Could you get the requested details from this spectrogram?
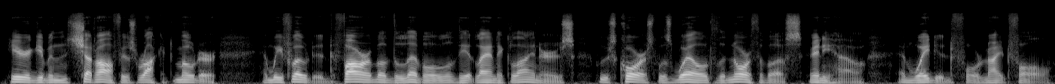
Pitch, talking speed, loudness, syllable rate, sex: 95 Hz, 180 wpm, -21 LUFS, 5.3 syllables/s, male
